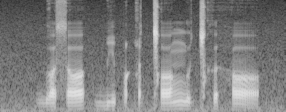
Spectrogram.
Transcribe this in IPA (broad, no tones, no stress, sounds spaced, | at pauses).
ɡ ɔ s ɔ | ɡ͡b i p ɪ q ʊ ǀ ɔ ŋ u ǀʰ ʊ h ɔ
